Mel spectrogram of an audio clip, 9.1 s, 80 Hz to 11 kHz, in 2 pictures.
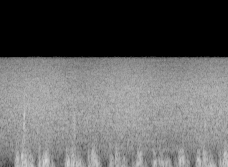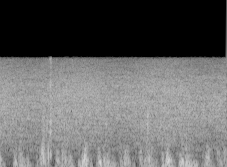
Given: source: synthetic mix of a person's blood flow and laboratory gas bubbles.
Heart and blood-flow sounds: Doppler ultrasound of blood flow; precordium
5.38-5.63 s: bubbles
From the record:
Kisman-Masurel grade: 223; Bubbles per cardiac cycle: several, 3 to 8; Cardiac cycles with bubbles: 10 to 50%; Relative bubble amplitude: loud (0.450 to 0.775); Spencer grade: 2 (many but less than half of the cardiac periods contain bubble signals, singularly or in groups); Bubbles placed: anywhere in the cardiac cycle

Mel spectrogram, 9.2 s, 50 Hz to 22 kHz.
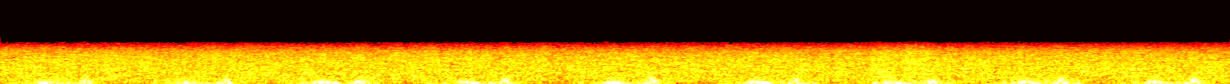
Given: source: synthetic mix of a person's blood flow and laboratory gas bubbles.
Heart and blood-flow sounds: Doppler ultrasound of blood flow; precordium
no bubbles
From the record:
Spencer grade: 0 (complete lack of bubble signals)

